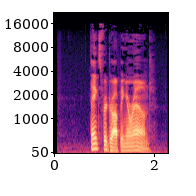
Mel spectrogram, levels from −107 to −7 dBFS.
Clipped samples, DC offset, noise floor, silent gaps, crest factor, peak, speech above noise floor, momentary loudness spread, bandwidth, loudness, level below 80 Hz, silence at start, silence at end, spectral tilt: under 0.1%; under 0.1%; -51 dBFS; none; 18 dB; 0 dBFS; 36 dB; 8 LU; 16 kHz; -16 LUFS; -46 dBFS; 0.75 s; 0.35 s; -6 dB/octave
